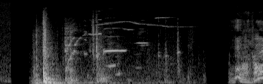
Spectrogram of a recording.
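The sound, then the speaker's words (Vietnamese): A door is opened with a rattling, scraping slide and high squeaks lasting under two seconds, followed by a short pause and another brief sound. “Bà cứ ra và mở cửa đi”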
